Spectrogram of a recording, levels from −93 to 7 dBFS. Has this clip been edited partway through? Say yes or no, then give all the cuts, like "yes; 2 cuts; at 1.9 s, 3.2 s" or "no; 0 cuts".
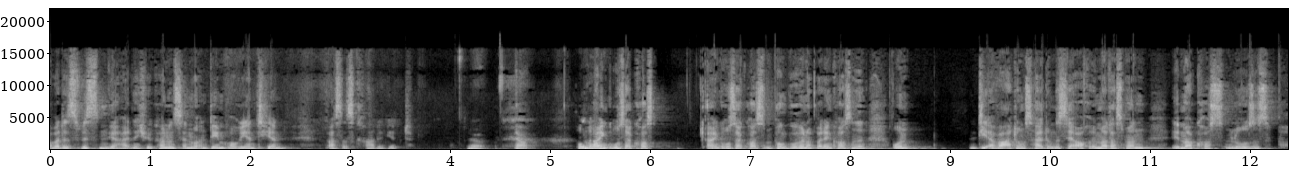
no; 0 cuts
